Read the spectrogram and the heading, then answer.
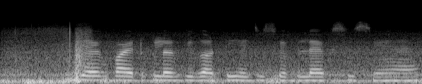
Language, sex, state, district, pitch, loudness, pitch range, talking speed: Hindi, female, Haryana, Jhajjar, 180 Hz, -18 LUFS, 175-185 Hz, 155 wpm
